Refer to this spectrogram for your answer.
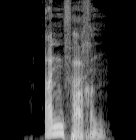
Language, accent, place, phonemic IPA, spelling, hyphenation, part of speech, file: German, Germany, Berlin, /ˈanˌfaxn̩/, anfachen, an‧fa‧chen, verb, De-anfachen.ogg
- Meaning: to fan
